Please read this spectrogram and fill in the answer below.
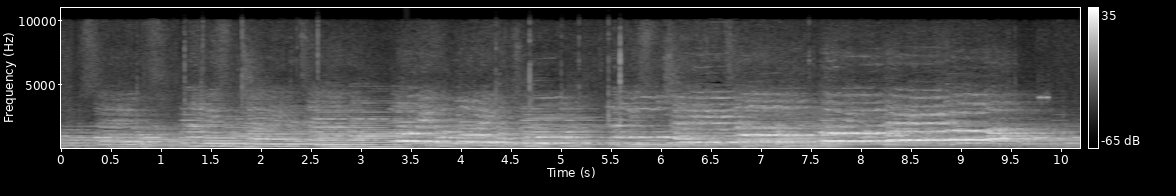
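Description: Treble choir of female voices singing, the lines climbing in pitch and growing louder toward the end.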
